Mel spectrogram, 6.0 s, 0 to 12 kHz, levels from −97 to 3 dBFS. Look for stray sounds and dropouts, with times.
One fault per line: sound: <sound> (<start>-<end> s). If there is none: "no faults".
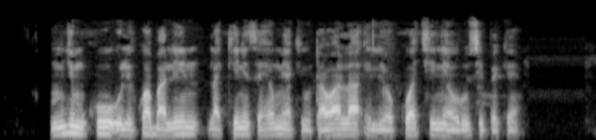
no faults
